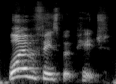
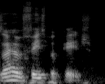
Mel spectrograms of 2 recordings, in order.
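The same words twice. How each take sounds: First: Fast, high mocking echo of "I have a Facebook page"; mocking repeat. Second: Quoting a client. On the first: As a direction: throw "I have a Facebook page" back at the client. Mocking the client's excuse. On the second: Retold or imitated. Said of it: "a lead of some sort that says".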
